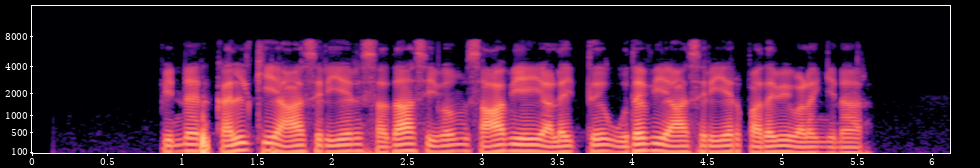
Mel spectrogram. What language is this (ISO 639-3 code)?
tam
